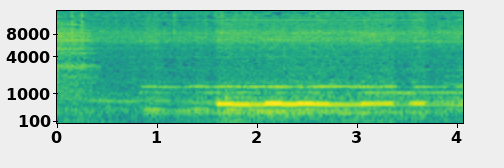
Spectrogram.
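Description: FT8 digital-mode signals on the 20-metre band, heard through a ham radio receiver's speaker: several steady tones together, one stronger and lower and one fainter and higher. They start about a second and a half in, as a new FT8 transmit cycle begins.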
